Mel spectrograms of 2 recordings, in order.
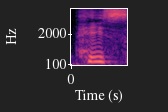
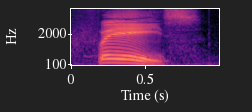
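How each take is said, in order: First: The word starts with a P sound. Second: The word starts with an F sound. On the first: The speaker calls it wrong. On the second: The speaker calls it right.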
